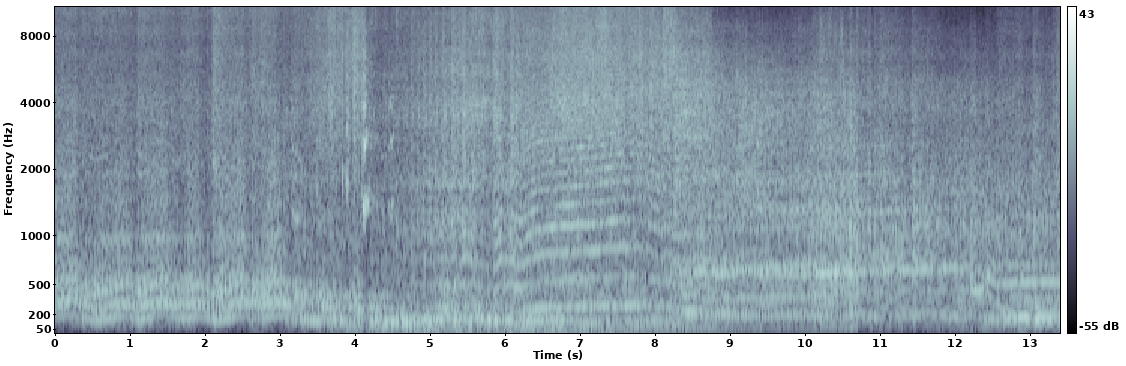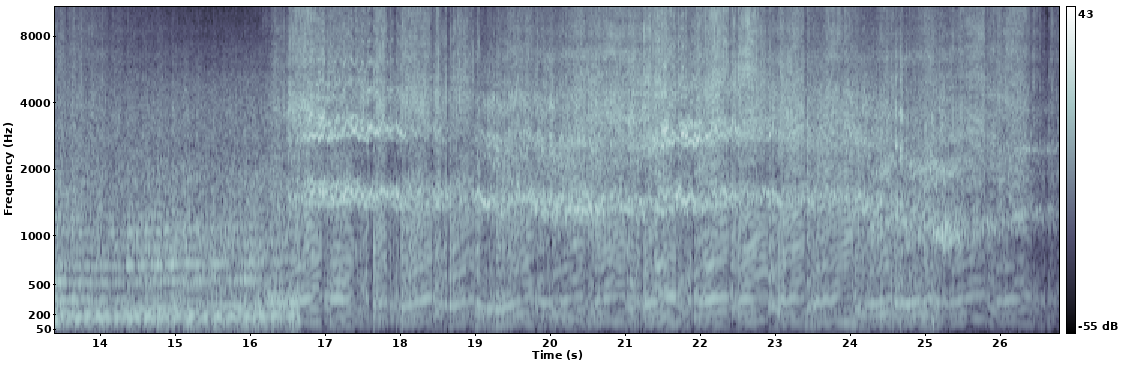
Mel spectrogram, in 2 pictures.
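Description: A car engine revs hard and roars.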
